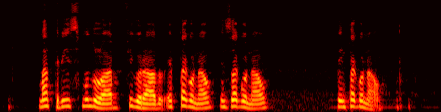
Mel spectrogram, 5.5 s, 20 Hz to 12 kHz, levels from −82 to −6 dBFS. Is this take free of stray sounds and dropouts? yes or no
yes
